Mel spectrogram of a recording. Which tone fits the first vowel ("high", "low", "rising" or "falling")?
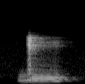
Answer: low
